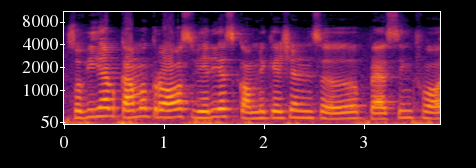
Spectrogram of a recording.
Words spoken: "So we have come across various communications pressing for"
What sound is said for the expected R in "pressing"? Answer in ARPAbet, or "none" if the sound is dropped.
none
